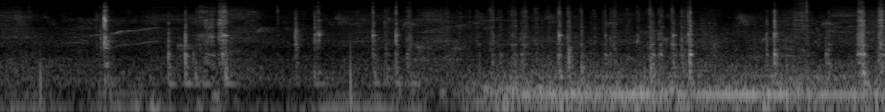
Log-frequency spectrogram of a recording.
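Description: Scattered light clicks, taps and rubbing of hands handling a metal awning bracket on a van's roof rail, with a low rumble coming in about halfway through.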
